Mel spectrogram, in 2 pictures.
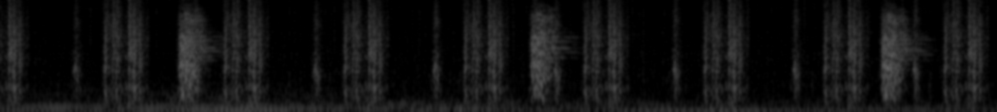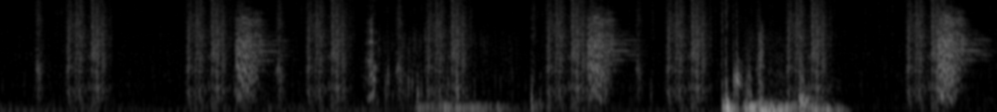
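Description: Metal spear traps swish back and forth in quick, repeated whooshes.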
